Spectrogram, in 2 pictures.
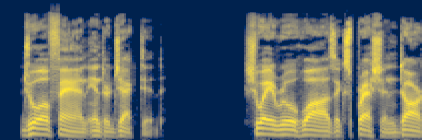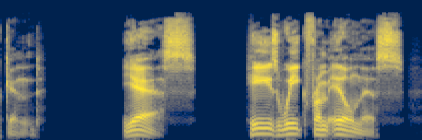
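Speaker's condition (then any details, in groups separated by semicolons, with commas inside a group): No condition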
